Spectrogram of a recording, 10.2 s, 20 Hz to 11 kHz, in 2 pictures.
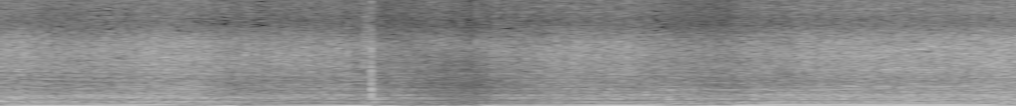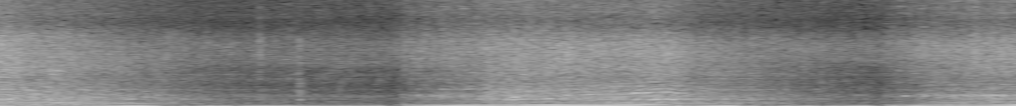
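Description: Nissan Terrano 4x4's engine revving as it drives through wet grass and mud; the revs climb and fall back about four times.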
